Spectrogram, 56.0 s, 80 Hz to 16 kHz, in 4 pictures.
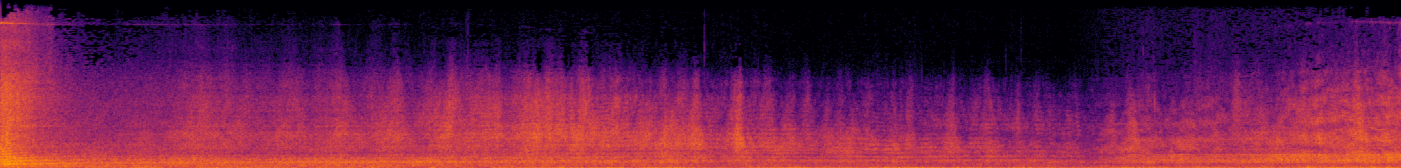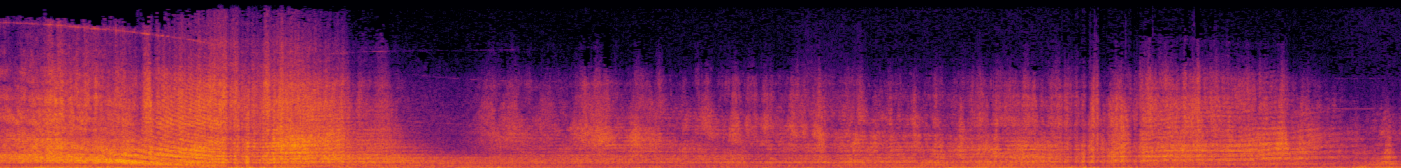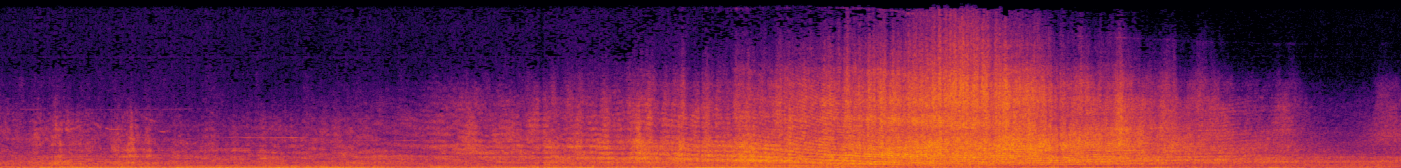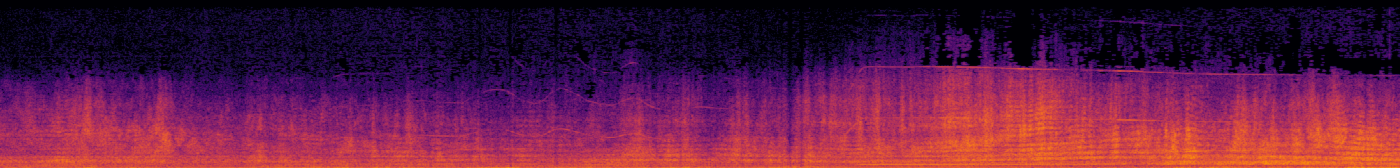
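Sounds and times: model jet turbine whine: 0.0s - 56.0s
wind rumble on microphone: 0.0s - 56.0s.

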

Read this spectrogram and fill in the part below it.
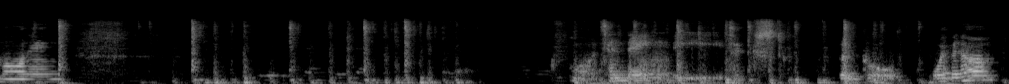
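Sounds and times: computer keyboard typing: 1.4s - 4.8s, 5.7s - 10.0s.

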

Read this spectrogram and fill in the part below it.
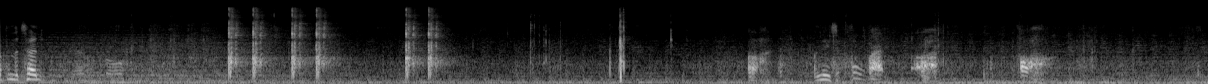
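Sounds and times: steady low hum: 0.0s - 12.0s
airsoft gunfire cracks: 2.3s - 3.4s, 4.0s - 4.6s.

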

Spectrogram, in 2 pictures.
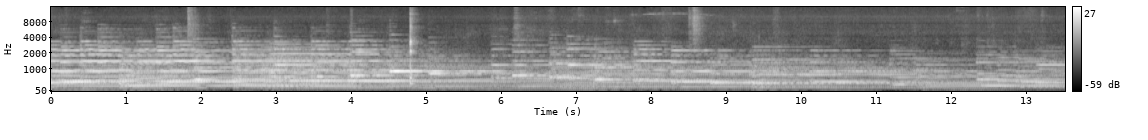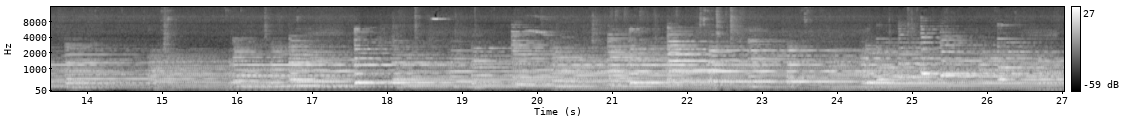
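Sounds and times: electric piano playing: 0.0s - 27.0s.

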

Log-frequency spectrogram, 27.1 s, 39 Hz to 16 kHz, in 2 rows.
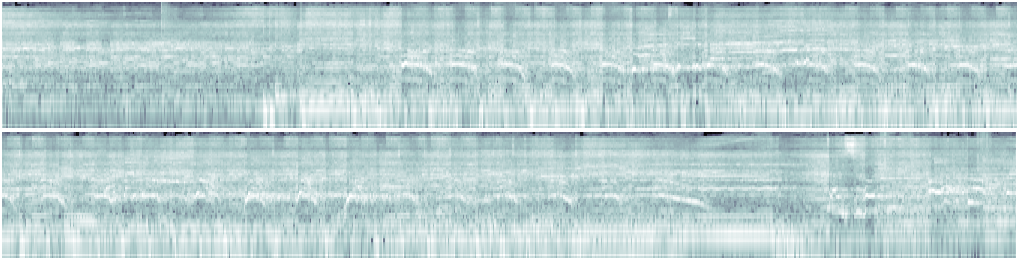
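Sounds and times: upbeat pop song over pa: 0.0s - 27.0s
audience yelling along: 4.9s - 27.0s
woman singing: 24.5s - 27.0s.

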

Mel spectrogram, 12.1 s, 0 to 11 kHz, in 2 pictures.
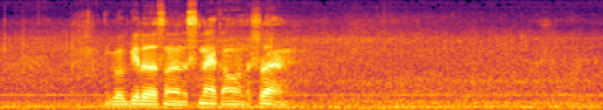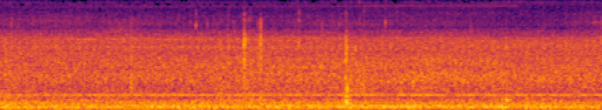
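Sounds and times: constant hum: 0.0s - 12.0s.

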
